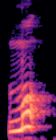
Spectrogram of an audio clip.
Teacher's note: Nah, ini mu ada hamzah sukun, maka pita suara kita tertutup. Maka aliran suara dan angin pun terhenti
